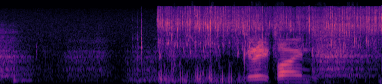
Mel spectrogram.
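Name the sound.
water trickling from a mountain stream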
